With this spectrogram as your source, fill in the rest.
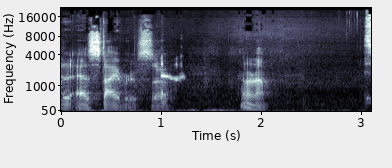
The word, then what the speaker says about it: Stivers: look at him and i go it's actually pronounced stivers it's a hard eye to hear like your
